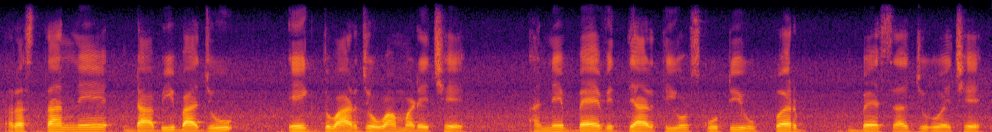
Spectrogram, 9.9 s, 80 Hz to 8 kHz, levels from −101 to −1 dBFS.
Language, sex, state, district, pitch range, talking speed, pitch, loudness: Gujarati, male, Gujarat, Valsad, 100-120 Hz, 90 wpm, 110 Hz, -20 LUFS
